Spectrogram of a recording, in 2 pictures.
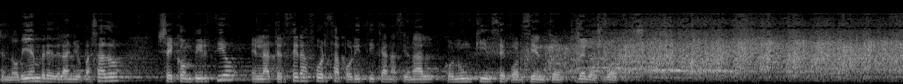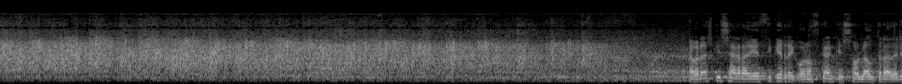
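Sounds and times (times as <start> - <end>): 
speech: 0.0 - 6.8, 16.0 - 18.0
large crowd of deputies applauding in a parliament chamber: 5.2 - 15.7.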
